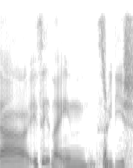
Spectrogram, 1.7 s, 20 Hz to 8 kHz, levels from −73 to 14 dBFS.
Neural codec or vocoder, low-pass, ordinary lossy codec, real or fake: none; 7.2 kHz; none; real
